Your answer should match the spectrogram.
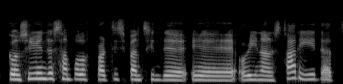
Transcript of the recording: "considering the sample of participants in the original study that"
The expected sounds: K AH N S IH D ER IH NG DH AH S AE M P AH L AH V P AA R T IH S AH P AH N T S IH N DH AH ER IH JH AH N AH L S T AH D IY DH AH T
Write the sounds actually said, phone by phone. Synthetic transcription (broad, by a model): K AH N S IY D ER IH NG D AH S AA M P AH L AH F P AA R T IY S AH P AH N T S IH N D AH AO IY AH N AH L S T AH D IY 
